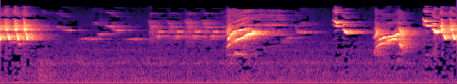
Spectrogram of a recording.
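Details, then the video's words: Goldfinch song kept as an aviary bird, said to attract females and prompt young goldfinches to sing: short liquid twitters, a sweeping rising-falling slur, then bright bursts of chirps, with faint low hum. "Goldfinch bird singing the best sounds (chirping)"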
